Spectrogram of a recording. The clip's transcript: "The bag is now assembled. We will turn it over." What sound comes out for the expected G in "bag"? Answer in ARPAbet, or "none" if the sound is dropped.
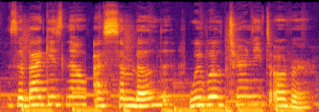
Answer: G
